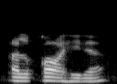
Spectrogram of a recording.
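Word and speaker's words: القاهرة: Here, the letter Qaf has pronounced with its own pronunciations because it's a famous name of religious book. Then Al-Qahira, Al-Qahira in modern standard Arabic, Al-Qahira.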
